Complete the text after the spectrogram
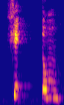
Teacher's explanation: حمزہ پر جزم کی حرکت ہے، جھٹکے کے ساتھ پڑھا جائے گا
